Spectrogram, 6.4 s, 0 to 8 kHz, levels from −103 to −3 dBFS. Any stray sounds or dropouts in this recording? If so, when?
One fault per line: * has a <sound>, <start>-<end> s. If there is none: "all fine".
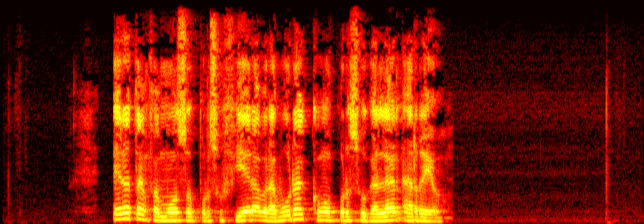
all fine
